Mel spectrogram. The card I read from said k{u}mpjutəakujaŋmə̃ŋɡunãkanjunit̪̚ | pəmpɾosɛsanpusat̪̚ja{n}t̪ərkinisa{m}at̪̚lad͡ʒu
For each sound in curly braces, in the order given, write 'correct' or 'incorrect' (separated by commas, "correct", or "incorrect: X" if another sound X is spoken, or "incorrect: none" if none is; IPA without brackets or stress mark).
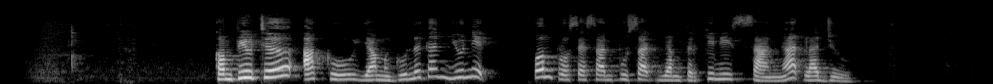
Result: incorrect: ɔ, incorrect: ŋ, incorrect: ŋ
